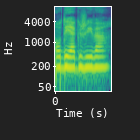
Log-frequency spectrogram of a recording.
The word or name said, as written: odjakživa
